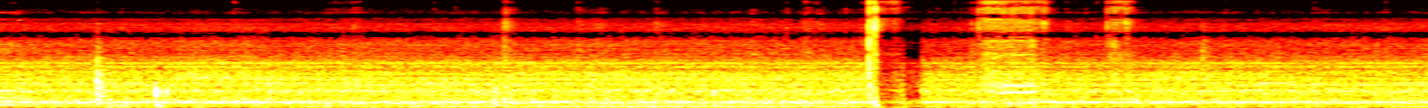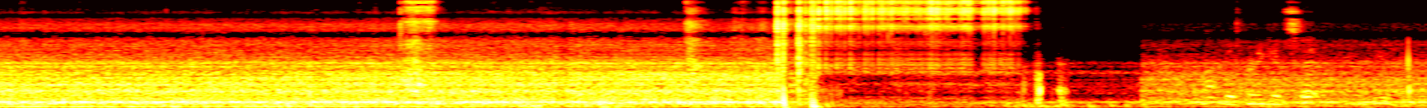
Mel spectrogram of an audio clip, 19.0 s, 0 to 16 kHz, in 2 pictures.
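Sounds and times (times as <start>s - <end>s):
low electrical hum: 0.0s - 19.0s
arc welder crackling: 5.8s - 7.5s, 14.8s - 16.5s.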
